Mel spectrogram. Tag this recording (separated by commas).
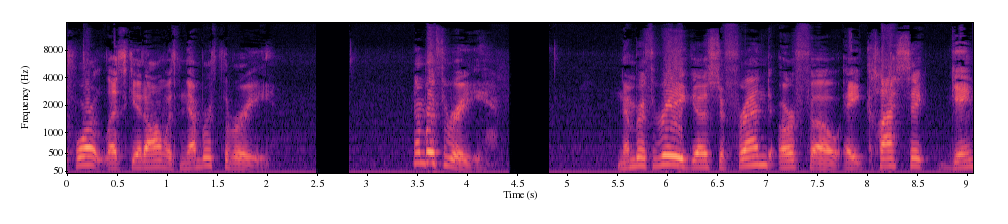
Speech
